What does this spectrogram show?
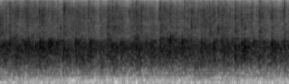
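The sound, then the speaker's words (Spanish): Steady applause from an audience, a dense wash of many hands clapping at an even loudness throughout, with no talking over it. “Bueno, vamos a darle por verse el calor del público que nos acompaña hoy, el calor de los aplausos,”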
